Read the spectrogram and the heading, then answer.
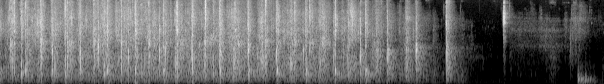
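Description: A group applauds with dense, overlapping handclaps for about four seconds, then the clapping thins to a few scattered final claps and fades out.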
